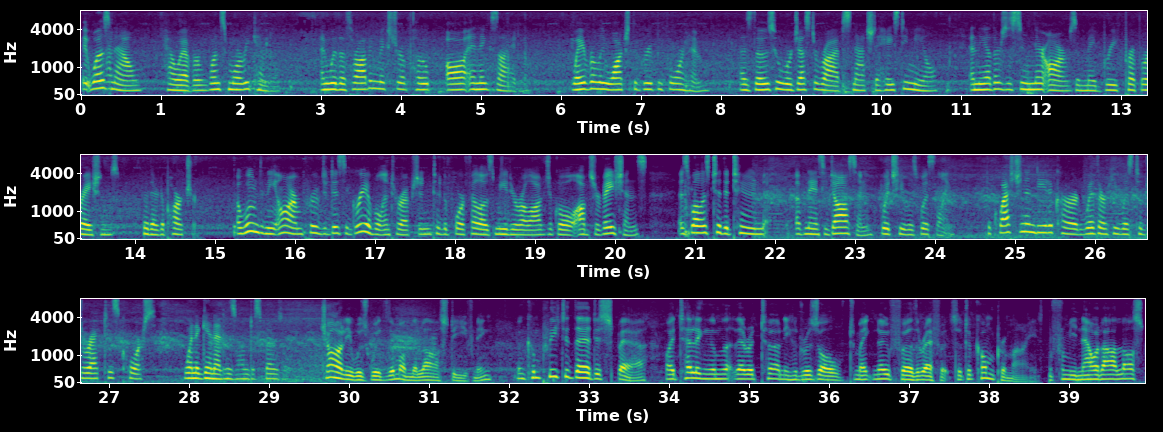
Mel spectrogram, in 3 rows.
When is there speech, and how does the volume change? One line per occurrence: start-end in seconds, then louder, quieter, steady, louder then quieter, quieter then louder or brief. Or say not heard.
0.0-39.9 steady.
